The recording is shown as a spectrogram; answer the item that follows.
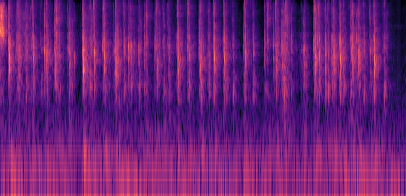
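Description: Typing on a computer keyboard: a quick, uneven run of key clicks that stops just before the end.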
